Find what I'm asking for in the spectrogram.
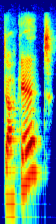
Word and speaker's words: Dukatt: Okay, so my name is Iris Dukatt.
